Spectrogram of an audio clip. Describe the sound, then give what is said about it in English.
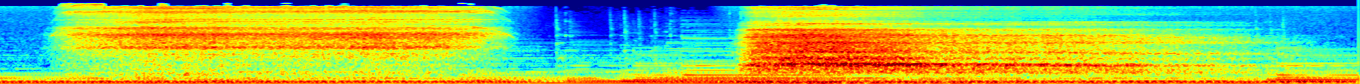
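Two long, airy breaths in a breathing exercise: a slow inhale through the nose followed after a short pause by a louder, forceful exhale through the mouth, over a faint low background hum. “Breathe in through your nose and then out through your mouth, pretending you are breathing fire.”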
